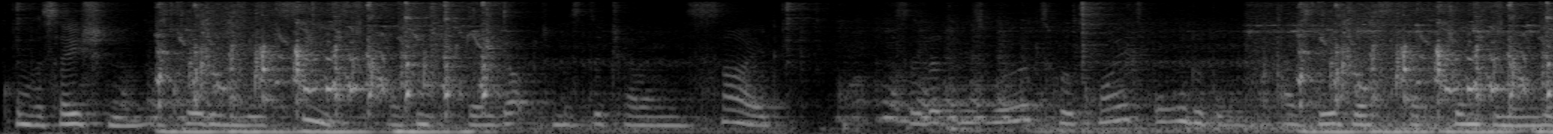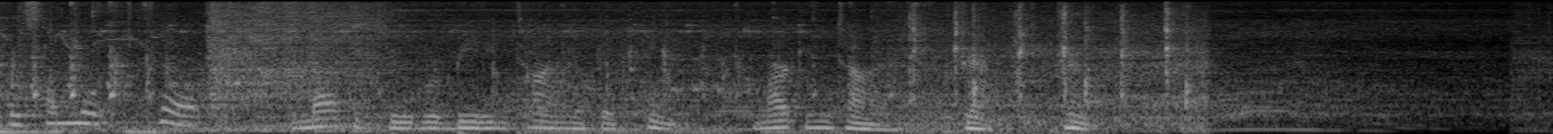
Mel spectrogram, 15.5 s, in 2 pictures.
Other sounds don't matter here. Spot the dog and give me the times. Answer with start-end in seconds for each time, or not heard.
not heard.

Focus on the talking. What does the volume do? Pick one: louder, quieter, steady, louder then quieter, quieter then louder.
louder.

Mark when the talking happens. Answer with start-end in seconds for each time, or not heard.
0.0-13.2.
